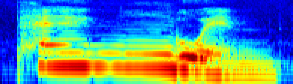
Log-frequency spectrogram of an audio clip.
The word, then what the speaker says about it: penguin: So it's almost like you make the like running, but then you put a hard g in there. Penguin. Because you have to say gwyn as the second part of the word.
